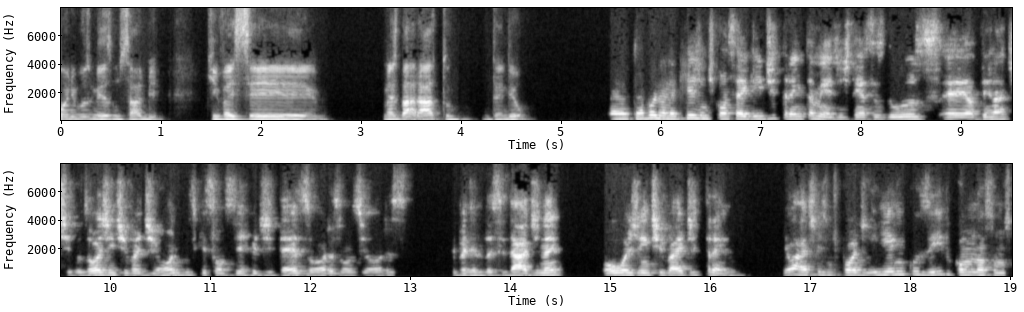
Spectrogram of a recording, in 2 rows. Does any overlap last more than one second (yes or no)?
no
